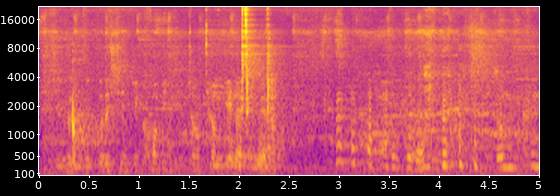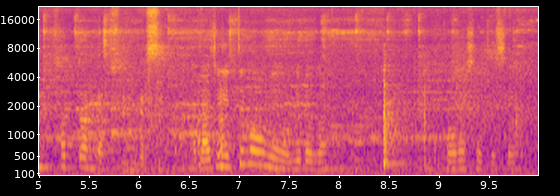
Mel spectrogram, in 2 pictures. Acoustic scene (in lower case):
restaurant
